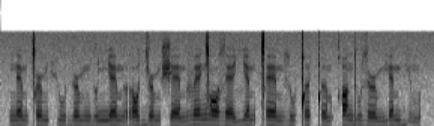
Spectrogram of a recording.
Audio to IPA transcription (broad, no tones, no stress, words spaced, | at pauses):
nɛmǀə˞mçu də˞mndʊɲɛm rɔɟə˞mʃɛm vɛŋ͡ǀɔzɛ ʎɛmǀɛm zuǃəǃəm qʰɔnduzə˞m jɛmbʲəm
